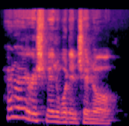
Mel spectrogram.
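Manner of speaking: high, lilting mock Irish accent; a quick Irish accent for the quip. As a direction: toss it off in a playful Irish accent. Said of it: "in that Irish dialect".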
